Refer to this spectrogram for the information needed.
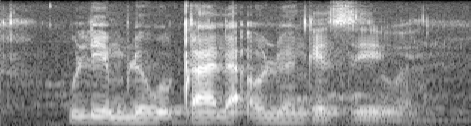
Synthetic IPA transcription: ulimilok̬uǃala̰ʔɔlwɛŋɡʱeziːwɛ̰

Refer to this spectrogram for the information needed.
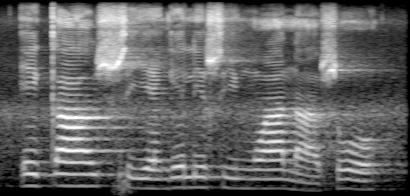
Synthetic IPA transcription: ɛkaʂijɛŋɡɛleʂiŋwanaʂɔ

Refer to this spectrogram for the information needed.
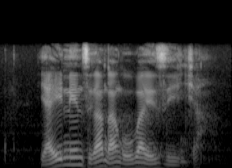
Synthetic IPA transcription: jajinind͡zʱik̬aŋʱaŋoɓaɦeziːnd͡ʒʱa

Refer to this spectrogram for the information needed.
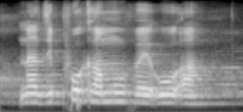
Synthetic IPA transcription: nad͡zipʰukʰamuɸɛʔuʔa

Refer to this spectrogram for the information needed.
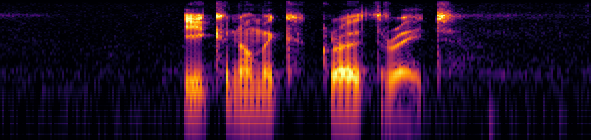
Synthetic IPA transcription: ikʰənɔmɪkɡ̥ɹoθɹḛɪt

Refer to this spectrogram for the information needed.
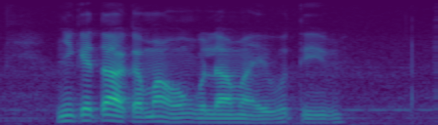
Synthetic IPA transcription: ɲikɛtakamaɦoŋɡulamaɦiβutiːβi

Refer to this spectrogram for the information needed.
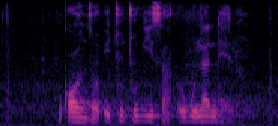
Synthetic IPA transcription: ŋkʼɔnd͡zʱɔʔitʰutʰuk̬isa̰ʔuk̬ulandʱɛ̰ːlwa

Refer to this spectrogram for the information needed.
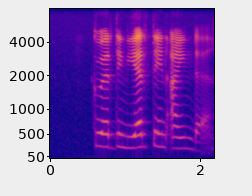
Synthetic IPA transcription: kuərdiniərtɛnʔɛjndə̰

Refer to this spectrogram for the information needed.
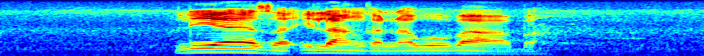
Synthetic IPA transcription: lijɛzaʔilaŋalaɓɔɓaːɓa

